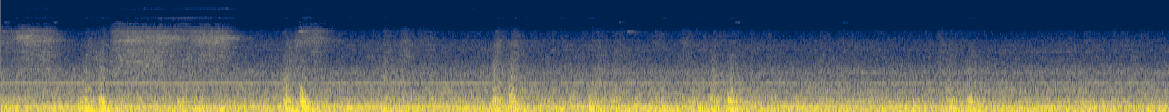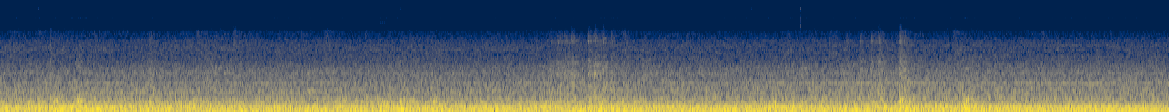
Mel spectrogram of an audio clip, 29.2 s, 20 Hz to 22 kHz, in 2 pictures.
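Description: Diesel railcar of the Moka Railway (Moka-14 series) running on single-track rail, heard from inside the car: a steady engine and running drone with wheel clicks over rail joints in the first dozen seconds, then an even rumble.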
